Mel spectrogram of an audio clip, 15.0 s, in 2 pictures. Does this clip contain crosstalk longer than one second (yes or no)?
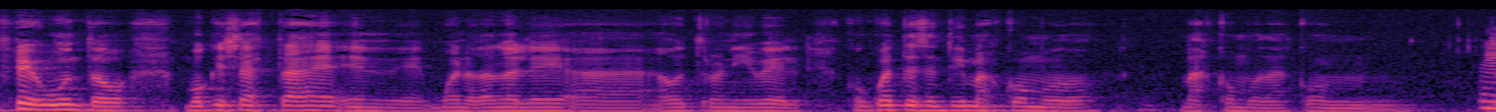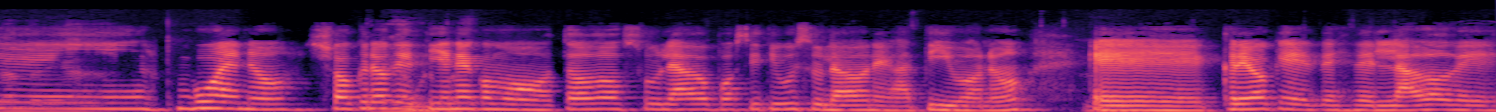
no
